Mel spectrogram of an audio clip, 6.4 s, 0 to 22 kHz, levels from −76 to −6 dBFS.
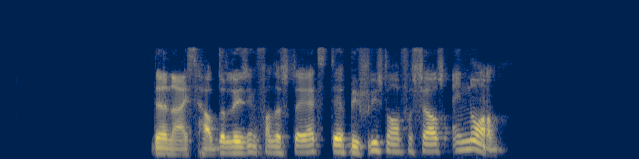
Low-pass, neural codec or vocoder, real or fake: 7.2 kHz; codec, 16 kHz, 1 kbps, X-Codec, HuBERT features, trained on balanced general audio; fake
